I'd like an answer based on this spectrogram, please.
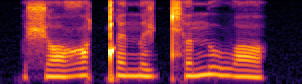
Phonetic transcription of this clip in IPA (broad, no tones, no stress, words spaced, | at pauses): ʃɒ ɣɒǃɛnɜʒcʰə nuwɒ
